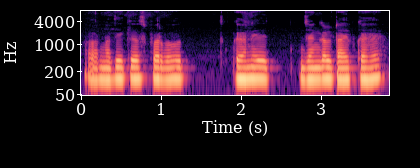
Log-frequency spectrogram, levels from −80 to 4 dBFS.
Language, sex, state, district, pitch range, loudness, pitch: Hindi, male, Jharkhand, Deoghar, 125-130 Hz, -13 LUFS, 130 Hz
